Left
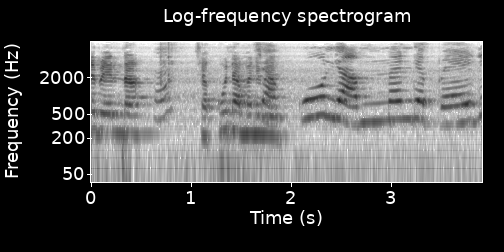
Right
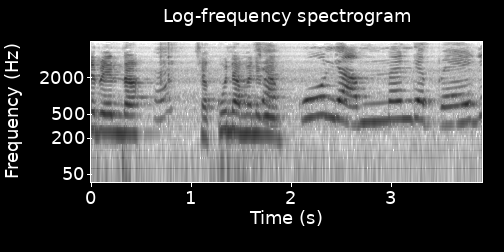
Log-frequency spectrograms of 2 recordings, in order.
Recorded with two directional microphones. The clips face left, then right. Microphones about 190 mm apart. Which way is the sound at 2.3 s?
Centre (ahead or behind).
